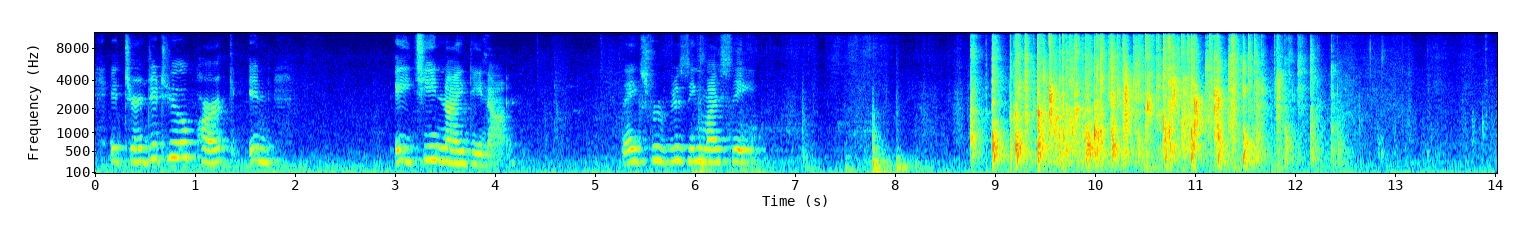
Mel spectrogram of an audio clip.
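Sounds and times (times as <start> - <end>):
small group clapping: 8.7 - 12.9.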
